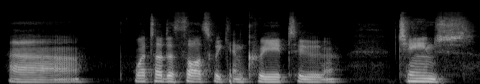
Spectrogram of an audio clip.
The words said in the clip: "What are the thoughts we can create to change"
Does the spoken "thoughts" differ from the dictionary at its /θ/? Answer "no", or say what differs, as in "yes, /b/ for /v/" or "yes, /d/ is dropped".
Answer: no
